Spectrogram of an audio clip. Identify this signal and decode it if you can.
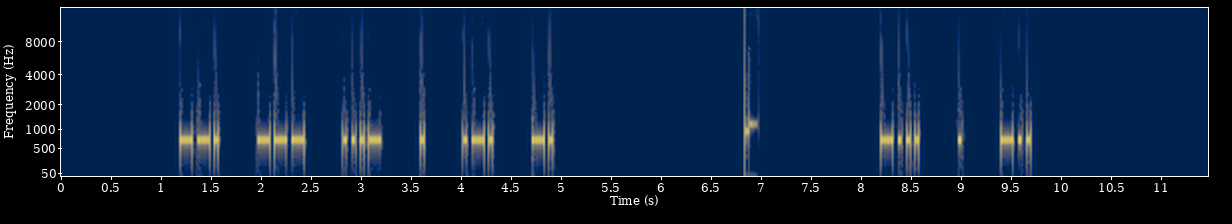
Morse code, heard as a keyed tone, about 27 wpm, spaced as for 16 wpm, 700 Hz. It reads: GOVERN BED
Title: 3x Character Spacing - Top 500 Words - 28wpm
